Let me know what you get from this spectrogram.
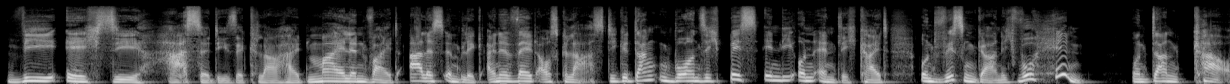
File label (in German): Dynamisch; Klarheit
